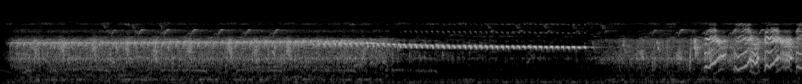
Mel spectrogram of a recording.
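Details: Bush quail attracted by a mobile phone in the jungle: a dense wash of overlapping chirps, then a clean pulsed whistle that slides slightly lower before breaking off, followed by sharp sweeping chirps.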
